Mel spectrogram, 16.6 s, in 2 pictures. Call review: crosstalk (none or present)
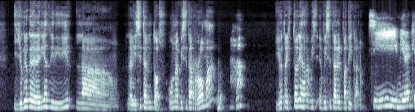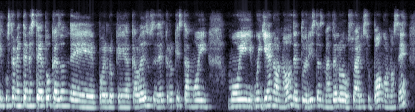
none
